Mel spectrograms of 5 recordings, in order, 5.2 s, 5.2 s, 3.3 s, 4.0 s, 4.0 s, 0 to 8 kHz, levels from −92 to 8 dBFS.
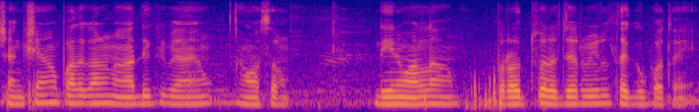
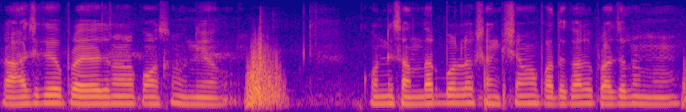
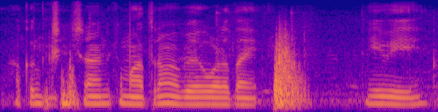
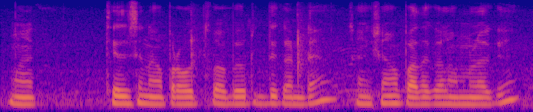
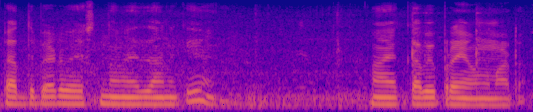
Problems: constant background noise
